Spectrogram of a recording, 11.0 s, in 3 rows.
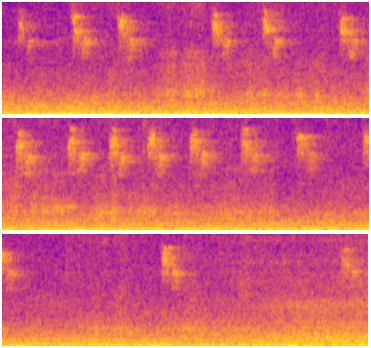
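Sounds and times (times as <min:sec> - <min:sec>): small bird chirping: 0:02.1 - 0:07.6.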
